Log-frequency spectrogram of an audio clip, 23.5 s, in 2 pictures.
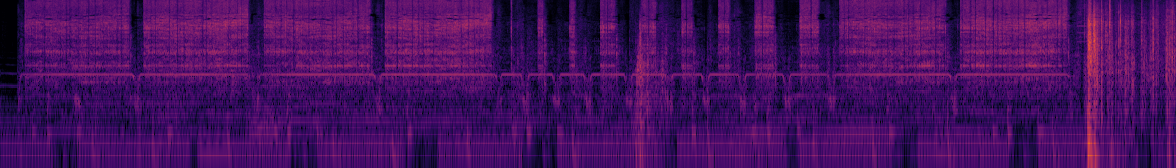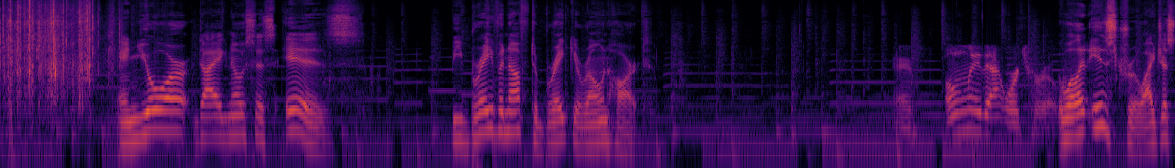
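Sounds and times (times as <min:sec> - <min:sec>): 
printer printing: 0:00.0 - 0:12.8
speech: 0:13.0 - 0:15.2, 0:16.3 - 0:18.3, 0:21.2 - 0:23.5.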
